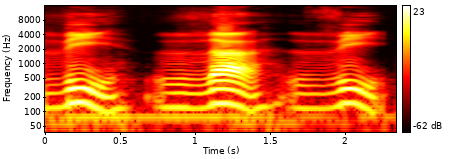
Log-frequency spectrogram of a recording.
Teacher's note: makhrajnya, tempat keluarnya adalah ujung lidah kita menempel dengan gigi seri atas, dan dia kalau bisa sedikit tergigit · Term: zal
